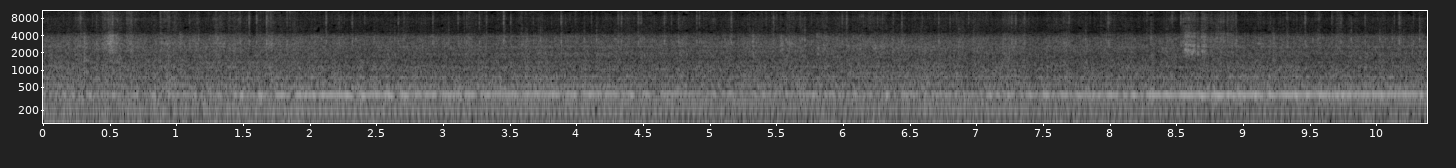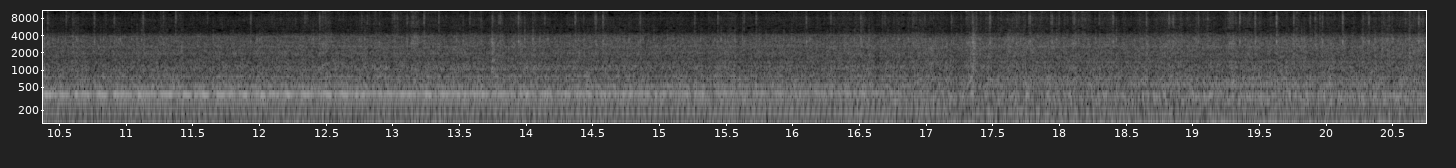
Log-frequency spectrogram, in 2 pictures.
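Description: Goggomobil's air-cooled two-stroke twin engine running at a steady cruise, heard from inside the small car's cabin together with road noise. The steady engine note drops away about three seconds before the end.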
